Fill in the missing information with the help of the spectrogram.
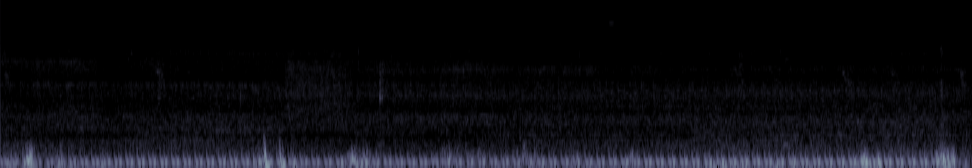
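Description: Motorcycle engine idling, a steady low throb with a few louder low thumps, dropping away suddenly near the end.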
